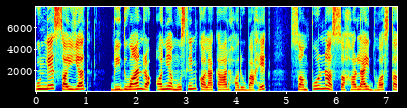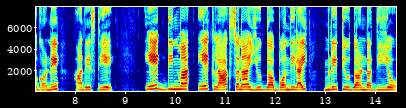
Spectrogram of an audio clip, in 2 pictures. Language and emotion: Nepali, neutral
